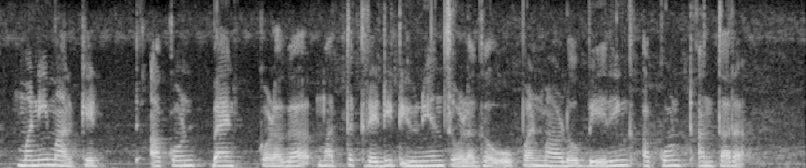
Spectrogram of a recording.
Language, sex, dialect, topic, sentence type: Kannada, female, Dharwad Kannada, banking, statement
